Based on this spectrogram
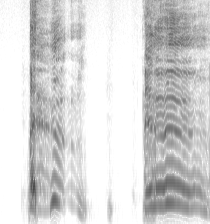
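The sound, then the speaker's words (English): A voice imitates the swallowing grunt of a runner: a couple of short throaty gulps, a brief pause, then a longer strained, droning grunt that holds steady before cutting off. “He's in a swallow, but grunting.”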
